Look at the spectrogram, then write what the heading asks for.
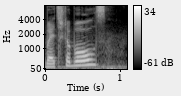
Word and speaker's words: vegetables: a lot of different vegetables uh this one is also very important be careful that you see the word table here but it's not table it's Tuple vegetables okay vegetables and then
